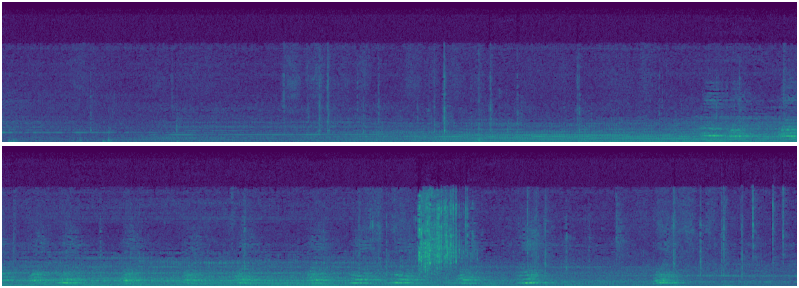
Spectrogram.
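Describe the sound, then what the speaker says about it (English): A neighbour's dog barks at a distance, a string of faint, muffled yips and barks in the second half over a constant low hum of background noise, heard alone without talk. "That's the neighbor's dog."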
